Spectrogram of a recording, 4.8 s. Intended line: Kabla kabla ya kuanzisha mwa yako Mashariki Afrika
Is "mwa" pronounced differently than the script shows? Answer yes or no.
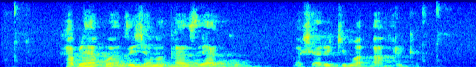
yes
